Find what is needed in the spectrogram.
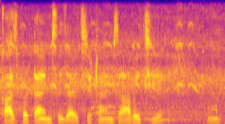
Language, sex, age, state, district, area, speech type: Maithili, female, 45-60, Bihar, Purnia, rural, spontaneous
